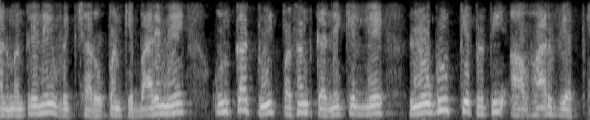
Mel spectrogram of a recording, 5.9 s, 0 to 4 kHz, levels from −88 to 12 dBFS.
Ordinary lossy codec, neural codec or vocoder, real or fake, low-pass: Opus, 24 kbps; vocoder, 44.1 kHz, 128 mel bands, Pupu-Vocoder; fake; 3.6 kHz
